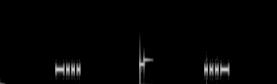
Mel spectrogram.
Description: Morse code, heard as a keyed tone, about 44 wpm, 700 Hz. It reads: B V
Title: Single Letter-Number Alt - Rapid-Fire 45wpm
